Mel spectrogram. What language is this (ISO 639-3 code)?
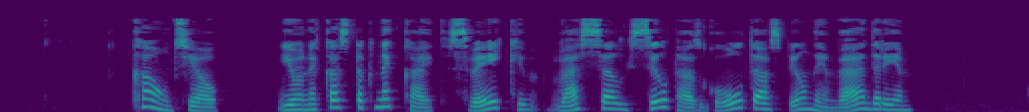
lav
